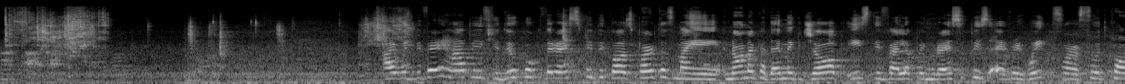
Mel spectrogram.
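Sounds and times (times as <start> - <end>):
utensil scraping and clicking against the pan: 0.0 - 1.2, 3.6 - 4.3
speech: 3.9 - 11.2.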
